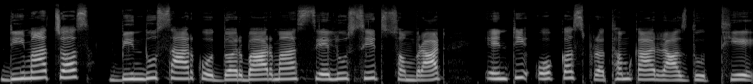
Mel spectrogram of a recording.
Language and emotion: Nepali, neutral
